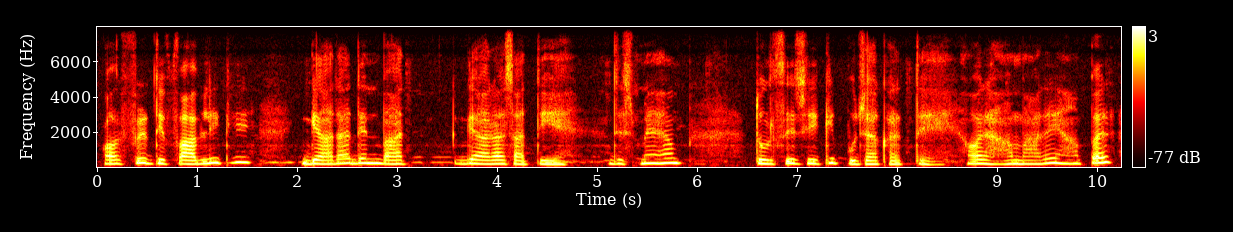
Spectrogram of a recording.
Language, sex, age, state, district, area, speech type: Hindi, female, 30-45, Madhya Pradesh, Betul, rural, spontaneous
